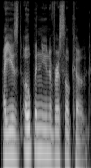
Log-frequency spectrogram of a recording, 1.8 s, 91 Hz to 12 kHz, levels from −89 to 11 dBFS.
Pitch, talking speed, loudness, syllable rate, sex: 130 Hz, 165 wpm, -18 LUFS, 5.4 syllables/s, male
